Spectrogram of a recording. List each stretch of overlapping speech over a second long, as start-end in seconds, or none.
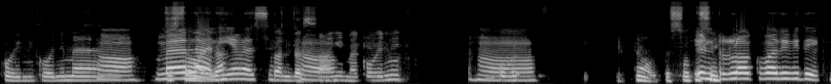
1.6-3.4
